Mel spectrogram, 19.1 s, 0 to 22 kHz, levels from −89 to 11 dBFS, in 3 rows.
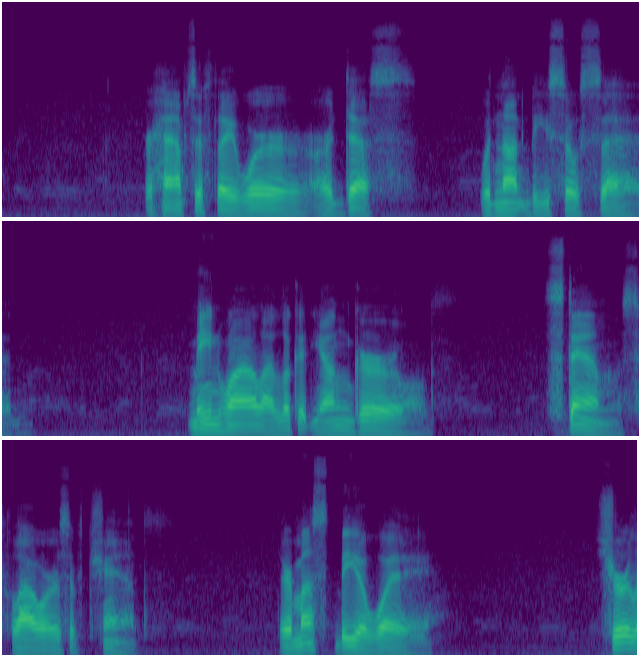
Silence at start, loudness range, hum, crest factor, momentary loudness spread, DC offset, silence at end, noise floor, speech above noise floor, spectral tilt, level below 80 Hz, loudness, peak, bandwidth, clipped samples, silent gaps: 1.45 s; 4 LU; none; 20 dB; 16 LU; under 0.1%; 0 s; -72 dBFS; 44 dB; -5.5 dB/octave; -66 dBFS; -29 LUFS; -12 dBFS; 14.5 kHz; under 0.1%; none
